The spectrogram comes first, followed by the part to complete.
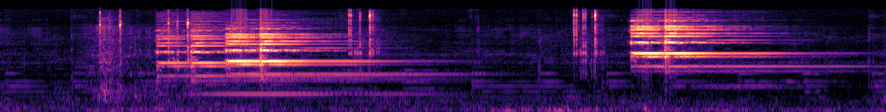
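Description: Sound effect of a subscribe-button animation: a sharp mouse click followed by a bright, ringing bell chime, heard twice, about a second in and about three seconds in.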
